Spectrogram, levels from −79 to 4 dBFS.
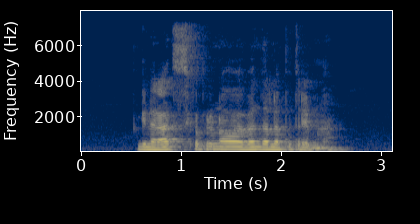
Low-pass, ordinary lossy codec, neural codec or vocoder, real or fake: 7.2 kHz; none; none; real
